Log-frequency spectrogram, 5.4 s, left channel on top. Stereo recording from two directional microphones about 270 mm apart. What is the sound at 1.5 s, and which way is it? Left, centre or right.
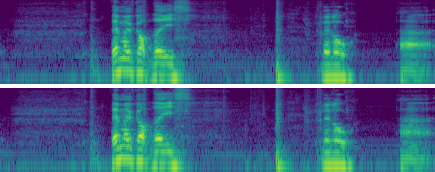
Speech, centre.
